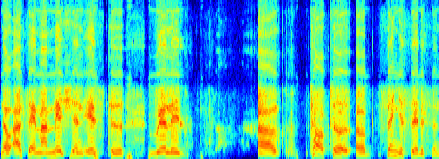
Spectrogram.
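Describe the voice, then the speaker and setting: A woman speaks at a medium pitch with lively intonation. Her pace is fairly slow, with long, frequent pauses. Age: 60s. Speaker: caller. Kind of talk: testimony.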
